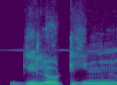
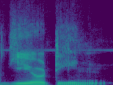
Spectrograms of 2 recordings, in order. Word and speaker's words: guillotine: like common people by a guillotine which we pronounce as guillotine but it is actually supposed to be pronounced as guillotine okay um so you therefore you will find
